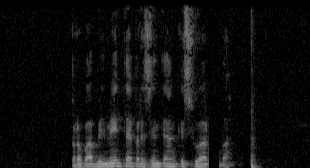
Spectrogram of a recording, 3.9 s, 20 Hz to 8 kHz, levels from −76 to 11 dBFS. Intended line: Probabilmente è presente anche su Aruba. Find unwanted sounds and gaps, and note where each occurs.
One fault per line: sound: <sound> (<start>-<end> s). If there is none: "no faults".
sound: dropout (2.6-2.7 s)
